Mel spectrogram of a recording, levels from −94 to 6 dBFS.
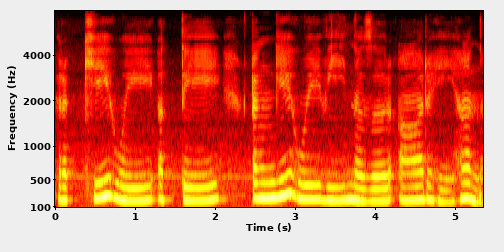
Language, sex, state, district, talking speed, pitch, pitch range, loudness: Punjabi, female, Punjab, Kapurthala, 110 wpm, 200 Hz, 195-220 Hz, -13 LUFS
